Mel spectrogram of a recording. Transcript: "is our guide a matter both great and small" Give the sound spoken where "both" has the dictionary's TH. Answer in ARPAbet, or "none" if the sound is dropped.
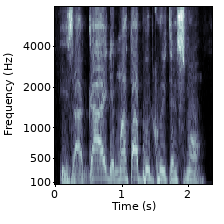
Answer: T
